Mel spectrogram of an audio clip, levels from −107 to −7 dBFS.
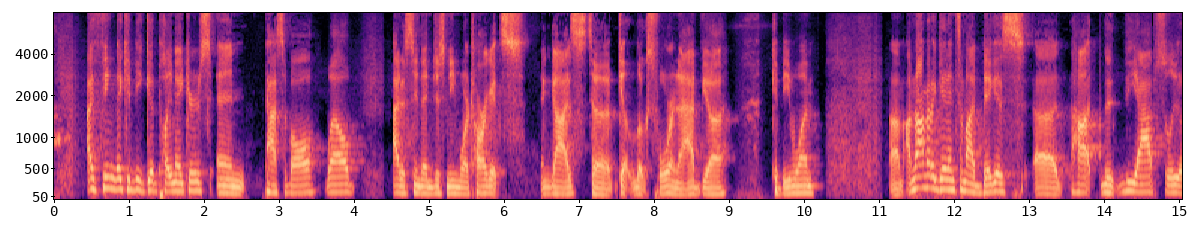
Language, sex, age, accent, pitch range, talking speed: English, male, 20-39, American, 105-125 Hz, 180 wpm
